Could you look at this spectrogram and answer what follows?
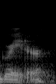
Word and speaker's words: greater: that tight position here, and so my flap T is going to possibly happen a little further back on the palate in greater.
